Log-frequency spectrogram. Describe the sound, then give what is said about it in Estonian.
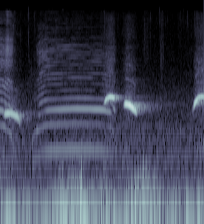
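Sheep and goats bleat at a livestock market where men in colourful embroidered robes trade among the animals. A long wavering call is followed by several shorter overlapping bleats, with a low murmur of background noise underneath. “kirevad värvid, tikandid, burnussid ja džellabad, nii liiguvad nad loomade seas, kauplevad ning nende vestlusi saadab nende määgimine, kellest parajasti jutt käib”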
